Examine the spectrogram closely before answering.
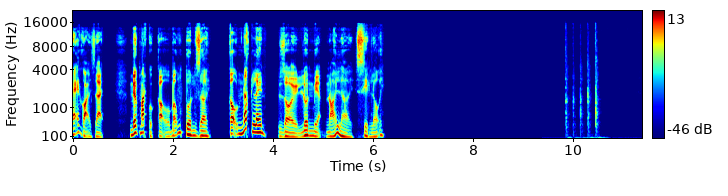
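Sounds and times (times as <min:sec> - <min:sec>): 
speech: 0:00.0 - 0:06.3
knocking on a door from the outside: 0:09.8 - 0:10.7.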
